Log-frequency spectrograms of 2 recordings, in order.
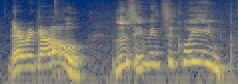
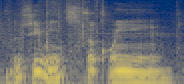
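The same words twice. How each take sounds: First: Very high, squeaky sing-out announcement; playful high voice. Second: Said in the usual way. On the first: Pretend. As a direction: pipe it up high in a silly voice. Announcing the episode title playfully.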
